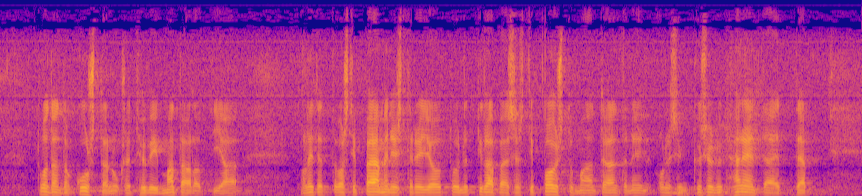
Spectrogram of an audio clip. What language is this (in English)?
Finnish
